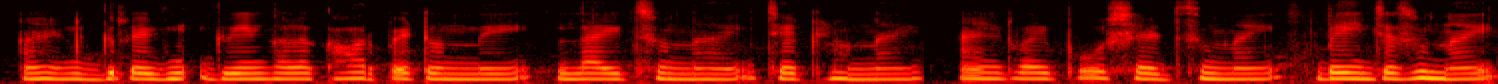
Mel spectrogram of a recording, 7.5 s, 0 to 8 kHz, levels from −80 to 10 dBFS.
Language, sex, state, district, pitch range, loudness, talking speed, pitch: Telugu, female, Telangana, Nalgonda, 195-210 Hz, -31 LUFS, 110 wpm, 200 Hz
